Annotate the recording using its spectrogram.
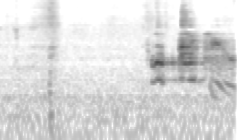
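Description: Quiet room tone with a faint click about half a second in, then near the end a short, high-pitched vocal sound from a person.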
